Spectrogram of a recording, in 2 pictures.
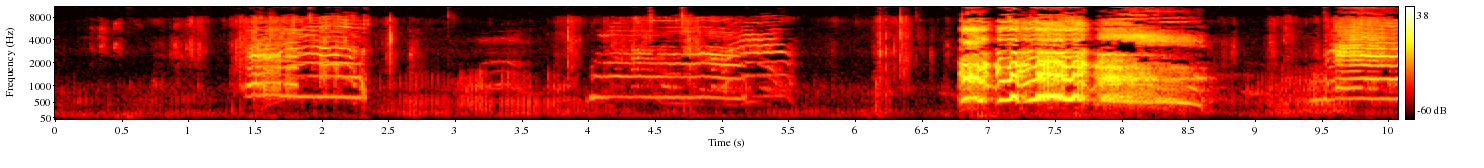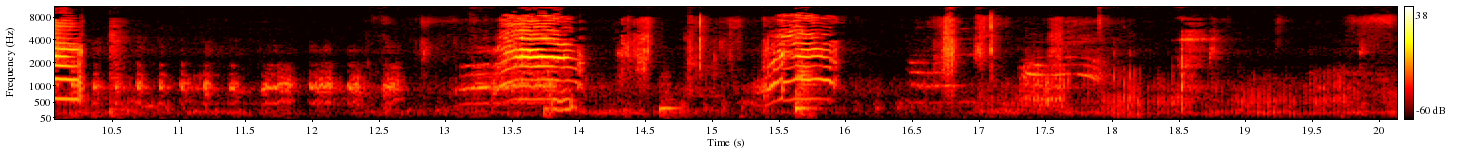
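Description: Domestic cats meowing, about six separate meows a few seconds apart, the loudest a long, harsh call about seven seconds in, with a few fainter short calls near the end.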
